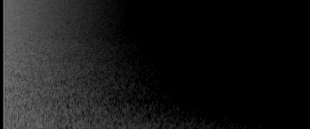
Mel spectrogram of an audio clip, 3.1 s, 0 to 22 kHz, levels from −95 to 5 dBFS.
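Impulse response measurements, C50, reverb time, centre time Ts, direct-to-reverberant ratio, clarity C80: -3.0 dB, 2.6 s, 151 ms, -7.0 dB, -0.5 dB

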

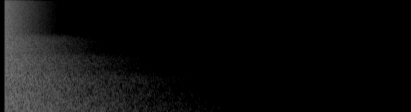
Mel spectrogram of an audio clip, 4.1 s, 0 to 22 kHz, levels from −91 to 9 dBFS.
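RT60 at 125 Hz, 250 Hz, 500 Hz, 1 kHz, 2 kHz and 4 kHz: 2.9 s, 2.8 s, 2.7 s, 2.5 s, 2.0 s, 1.4 s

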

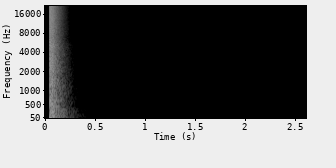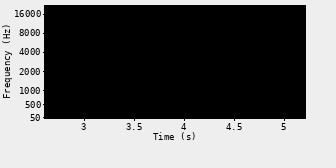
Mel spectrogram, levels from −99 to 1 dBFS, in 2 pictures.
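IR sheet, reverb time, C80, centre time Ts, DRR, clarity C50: 0.25 s, 18.0 dB, 21 ms, -7.0 dB, 11.0 dB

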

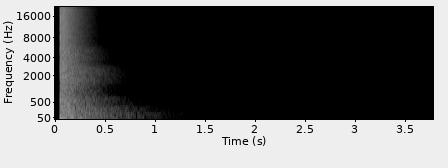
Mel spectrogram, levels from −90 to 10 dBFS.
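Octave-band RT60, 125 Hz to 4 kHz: 1.5 s, 1.2 s, 0.90 s, 0.70 s, 0.80 s, 0.60 s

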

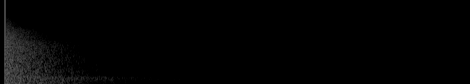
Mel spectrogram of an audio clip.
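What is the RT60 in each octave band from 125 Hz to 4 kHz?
3.6 s, 3.8 s, 2.5 s, 2.0 s, 1.8 s, 1.3 s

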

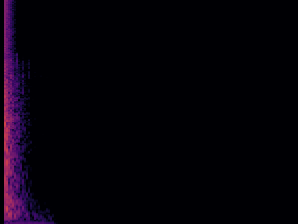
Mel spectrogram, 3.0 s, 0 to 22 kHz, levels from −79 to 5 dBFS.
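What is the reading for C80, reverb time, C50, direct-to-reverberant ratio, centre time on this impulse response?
15.5 dB, 0.45 s, 10.5 dB, -12.0 dB, 19 ms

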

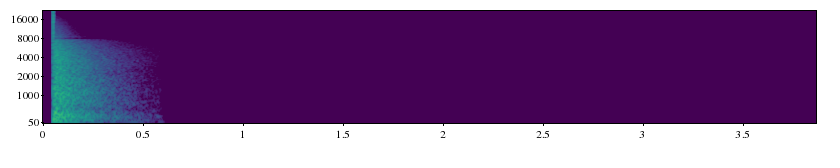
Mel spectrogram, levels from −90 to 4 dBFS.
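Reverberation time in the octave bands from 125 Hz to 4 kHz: 0.65 s, 0.65 s, 0.65 s, 0.55 s, 0.55 s, 0.55 s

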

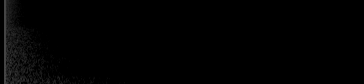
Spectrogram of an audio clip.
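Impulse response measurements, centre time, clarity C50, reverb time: 72 ms, 3.0 dB, 2.6 s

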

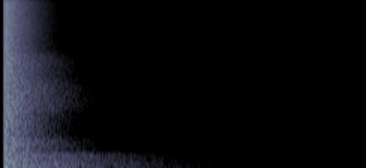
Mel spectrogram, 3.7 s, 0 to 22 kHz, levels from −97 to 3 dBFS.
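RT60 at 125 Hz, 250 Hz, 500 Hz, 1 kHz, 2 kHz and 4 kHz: 2.3 s, 2.0 s, 1.4 s, 0.85 s, 1.0 s, 0.85 s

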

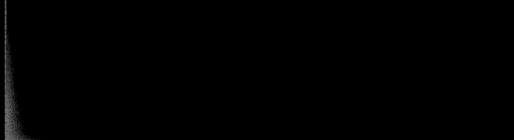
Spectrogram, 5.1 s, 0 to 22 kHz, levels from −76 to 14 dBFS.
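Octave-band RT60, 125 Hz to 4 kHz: 0.55 s, 0.40 s, 0.40 s, 0.30 s, 0.25 s, 0.20 s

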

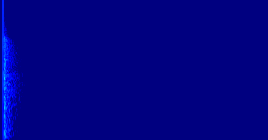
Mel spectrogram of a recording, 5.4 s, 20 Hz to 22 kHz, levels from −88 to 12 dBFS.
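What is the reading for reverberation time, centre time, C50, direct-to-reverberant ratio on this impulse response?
1.0 s, 15 ms, 11.0 dB, 5.0 dB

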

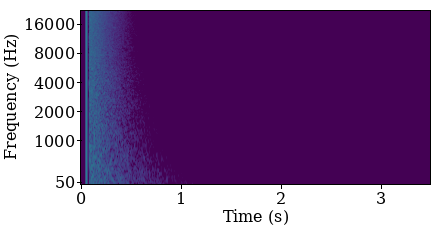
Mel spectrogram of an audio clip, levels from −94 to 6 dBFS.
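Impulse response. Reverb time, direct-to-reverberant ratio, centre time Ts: 1.2 s, 1.0 dB, 47 ms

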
